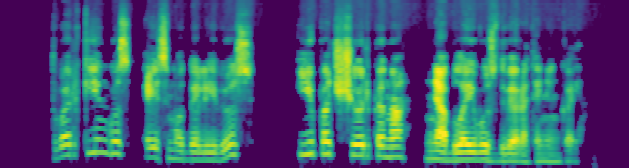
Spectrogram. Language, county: Lithuanian, Vilnius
